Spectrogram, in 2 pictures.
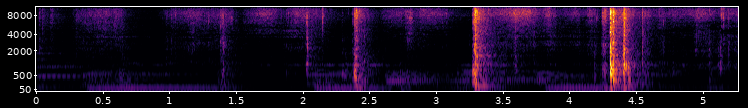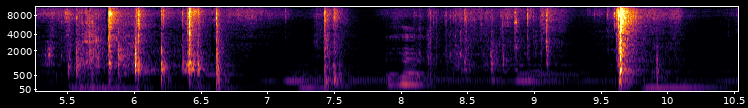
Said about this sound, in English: Get my angel cards.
